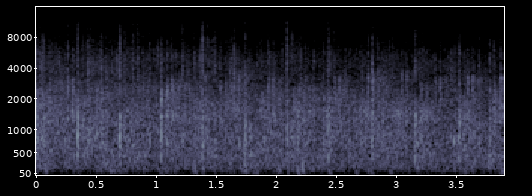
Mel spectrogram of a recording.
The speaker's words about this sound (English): Could you give the panel a round of applause?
